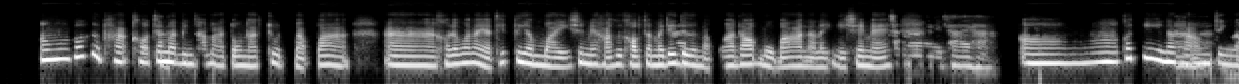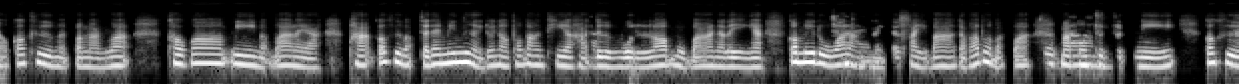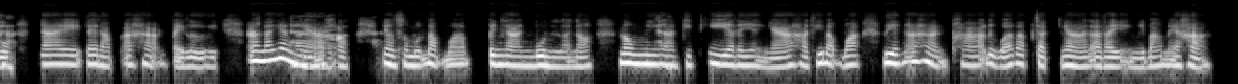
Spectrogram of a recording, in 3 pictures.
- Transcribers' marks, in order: none
- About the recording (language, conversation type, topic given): Thai, podcast, คุณเคยทำบุญด้วยการถวายอาหาร หรือร่วมงานบุญที่มีการจัดสำรับอาหารบ้างไหม?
